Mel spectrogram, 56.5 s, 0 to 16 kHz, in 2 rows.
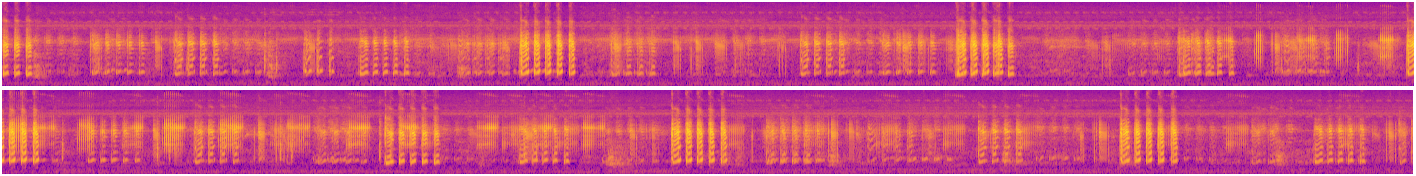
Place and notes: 青蛙ㄚ婆ㄟ家, Puli Township, Nantou County - A variety of frog sounds
A variety of frog sounds
Zoom H2n MS+XY
Puli Township, 桃米巷11-3號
